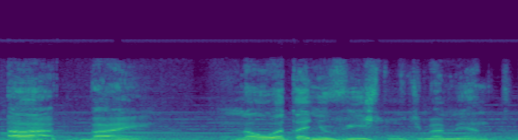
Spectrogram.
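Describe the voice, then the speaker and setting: A man's voice: on the high side, expressive, fairly quick, over loud music, close to an everyday voice. A man with a European Portuguese accent playing a grouchy, world-weary street-corner local in a comic dub, muttering complaints. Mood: awkward.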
